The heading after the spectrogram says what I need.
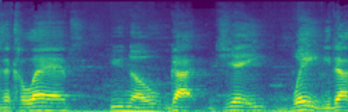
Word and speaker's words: Jai Wave: collabs you know got J wave did I say it right J wave you know what I'm saying like like a wave like Jay wave because you know we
